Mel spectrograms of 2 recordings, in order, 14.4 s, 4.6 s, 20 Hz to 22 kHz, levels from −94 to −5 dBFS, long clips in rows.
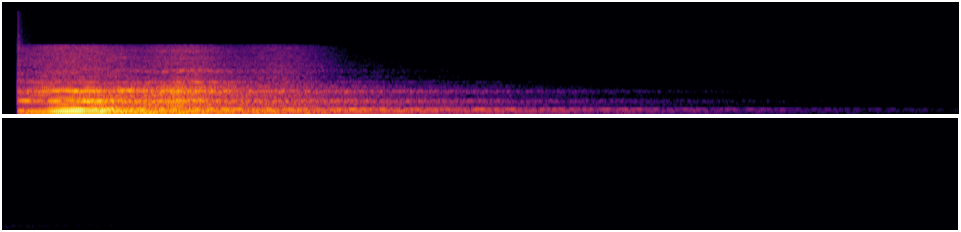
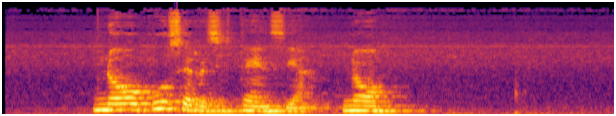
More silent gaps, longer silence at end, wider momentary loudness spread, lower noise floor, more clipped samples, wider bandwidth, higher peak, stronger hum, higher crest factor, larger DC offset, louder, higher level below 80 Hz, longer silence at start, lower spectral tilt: neither; first, 11.35 s vs 0.5 s; first, 25 LU vs 21 LU; first, under -90 dBFS vs -39 dBFS; neither; second, 4.5 kHz vs 17 kHz; about the same, -2 dBFS vs 0 dBFS; neither; first, 24 dB vs 16 dB; neither; second, -19 LUFS vs -13 LUFS; about the same, -36 dBFS vs -40 dBFS; second, 0.1 s vs 0.7 s; first, -10 dB/octave vs -5 dB/octave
